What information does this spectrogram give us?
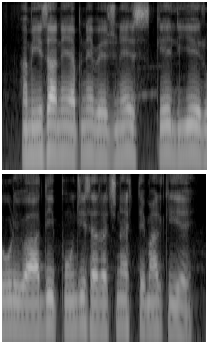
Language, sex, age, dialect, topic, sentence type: Hindi, male, 25-30, Awadhi Bundeli, banking, statement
